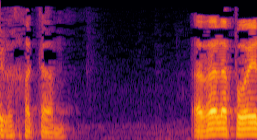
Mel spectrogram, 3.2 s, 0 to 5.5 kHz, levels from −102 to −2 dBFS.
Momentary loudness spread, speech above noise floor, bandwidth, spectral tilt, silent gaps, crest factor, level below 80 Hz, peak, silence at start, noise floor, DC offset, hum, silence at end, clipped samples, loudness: 16 LU; 45 dB; 5 kHz; -9 dB/octave; none; 18 dB; -48 dBFS; -4 dBFS; 0 s; -65 dBFS; under 0.1%; none; 0 s; under 0.1%; -20 LUFS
